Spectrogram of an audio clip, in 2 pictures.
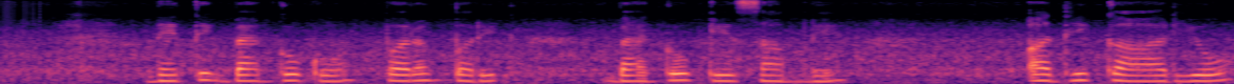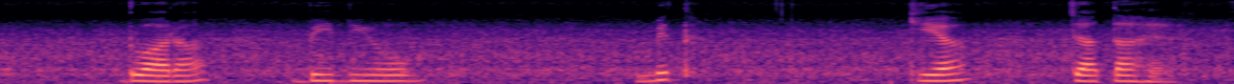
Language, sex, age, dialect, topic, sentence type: Hindi, female, 31-35, Marwari Dhudhari, banking, statement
